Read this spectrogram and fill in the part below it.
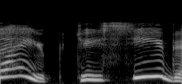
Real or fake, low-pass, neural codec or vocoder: real; 7.2 kHz; none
